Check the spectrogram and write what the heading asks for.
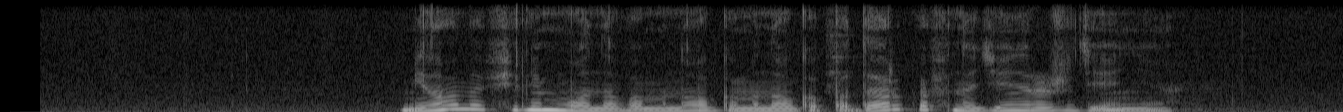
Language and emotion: Russian, neutral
